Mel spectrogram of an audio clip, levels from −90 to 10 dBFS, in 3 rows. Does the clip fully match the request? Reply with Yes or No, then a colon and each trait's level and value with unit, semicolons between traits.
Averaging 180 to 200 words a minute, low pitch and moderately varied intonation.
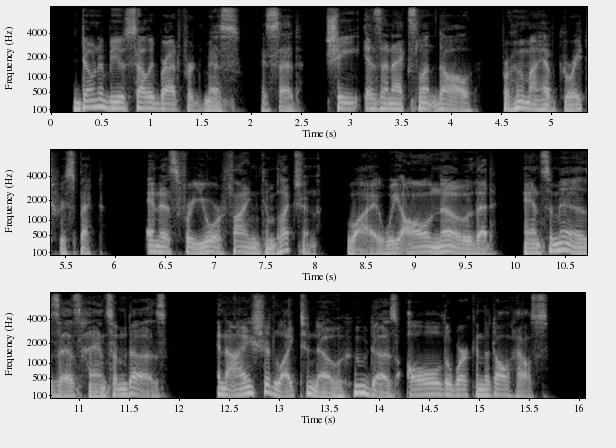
Yes: average, 185 wpm; low, 110 Hz; average, 4.5 semitones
